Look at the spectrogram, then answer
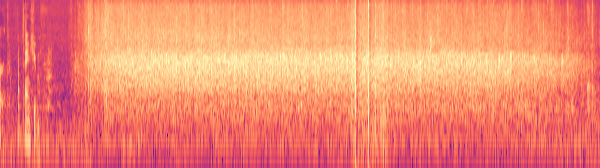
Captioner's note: applause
